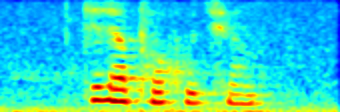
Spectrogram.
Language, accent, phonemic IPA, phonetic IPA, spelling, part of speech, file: Armenian, Eastern Armenian, /dəɾɑpʰoχuˈtʰjun/, [dəɾɑpʰoχut͡sʰjún], դրափոխություն, noun, Hy-դրափոխություն.ogg
- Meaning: metathesis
